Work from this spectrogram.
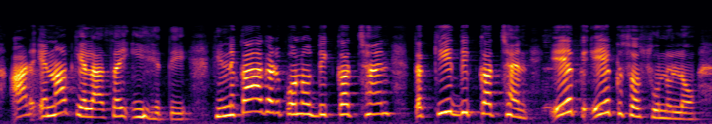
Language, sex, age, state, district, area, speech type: Maithili, female, 60+, Bihar, Madhubani, rural, spontaneous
